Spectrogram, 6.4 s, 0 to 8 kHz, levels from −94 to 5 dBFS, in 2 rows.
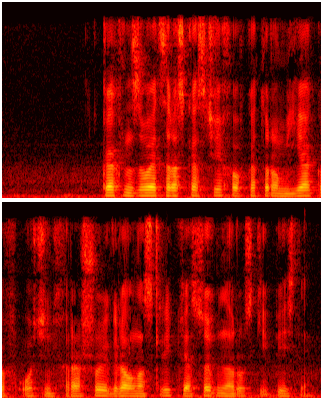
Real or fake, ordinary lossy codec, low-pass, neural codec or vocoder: real; AAC, 48 kbps; 7.2 kHz; none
